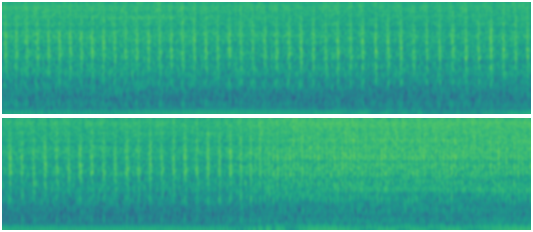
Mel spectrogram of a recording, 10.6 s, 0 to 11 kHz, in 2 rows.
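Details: Honda S2000: steady light top-end tapping about 3 per second over a smooth idle; it is unchanged after replacing the cam chain tensioner, and exhaustive engine, valve and cam checks have not found the source.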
